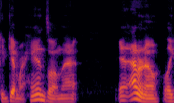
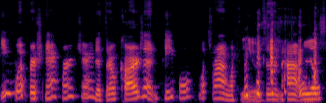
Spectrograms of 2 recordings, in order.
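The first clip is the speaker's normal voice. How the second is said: put-on very high voice of a really old lady; 10 semitones higher than usual. Imagining a funnier version of a movie scene: really old lady voice. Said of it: "a really old lady, be like".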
